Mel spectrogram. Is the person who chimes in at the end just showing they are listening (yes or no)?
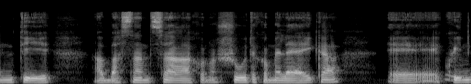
yes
